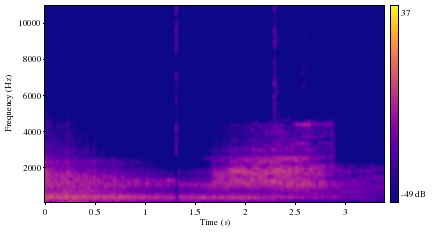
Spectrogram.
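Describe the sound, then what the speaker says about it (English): A custom 'haunted' lightsaber ignites into an eerie, distorted hum with an echoing effect. The tone holds steady, shifts brighter partway through, and includes a brief click, with no voices. "I'm really happy with how this ignition sound turned out"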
